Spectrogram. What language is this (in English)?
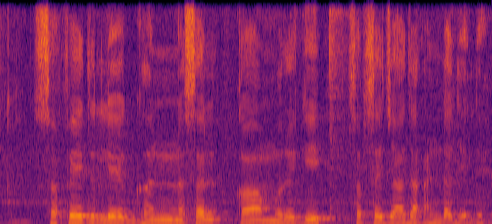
Bhojpuri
